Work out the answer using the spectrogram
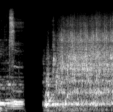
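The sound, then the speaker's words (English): A toilet flushing and overflowing gives a loud, steady rush of water that stops briefly, then surges back just as strongly and keeps going. “The toilet's overflowing. No, don't overflow.”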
